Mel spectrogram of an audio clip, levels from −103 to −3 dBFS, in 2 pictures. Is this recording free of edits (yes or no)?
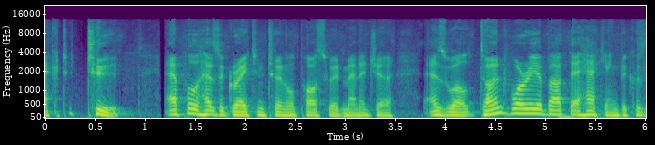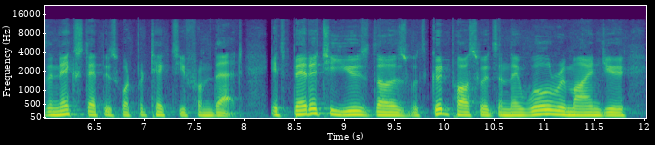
yes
